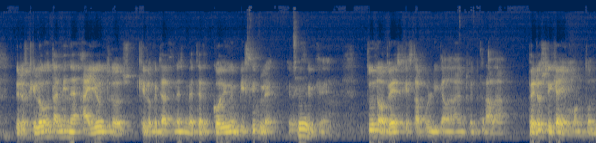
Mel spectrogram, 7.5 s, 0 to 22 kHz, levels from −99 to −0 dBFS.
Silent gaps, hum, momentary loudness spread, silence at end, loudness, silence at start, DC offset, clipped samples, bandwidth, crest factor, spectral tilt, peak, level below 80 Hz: none; none; 10 LU; 0 s; -21 LUFS; 0 s; under 0.1%; under 0.1%; 9 kHz; 16 dB; -6 dB/octave; -6 dBFS; -64 dBFS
